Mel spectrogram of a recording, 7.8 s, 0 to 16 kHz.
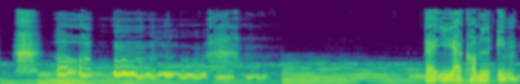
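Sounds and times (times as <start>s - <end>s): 
person yawning: 0.2s - 4.0s
speech: 6.4s - 7.7s.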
